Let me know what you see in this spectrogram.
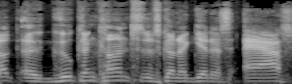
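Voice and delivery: normal talking voice

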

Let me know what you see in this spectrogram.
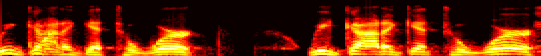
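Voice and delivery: high-pitched mild yell. Describing a man ripping down a sign, imitating someone screaming. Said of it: "the whole time he's like screaming".

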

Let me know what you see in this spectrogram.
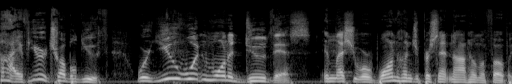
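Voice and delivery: ordinary delivery

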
